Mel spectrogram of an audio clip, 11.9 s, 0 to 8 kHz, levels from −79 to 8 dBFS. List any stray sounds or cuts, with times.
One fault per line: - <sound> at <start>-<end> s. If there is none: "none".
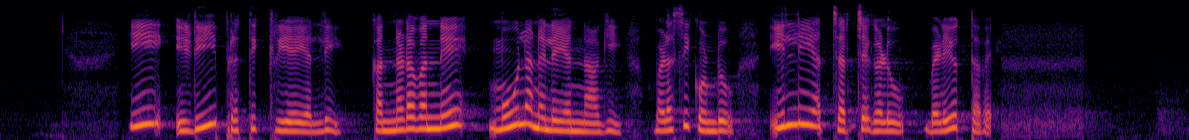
none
